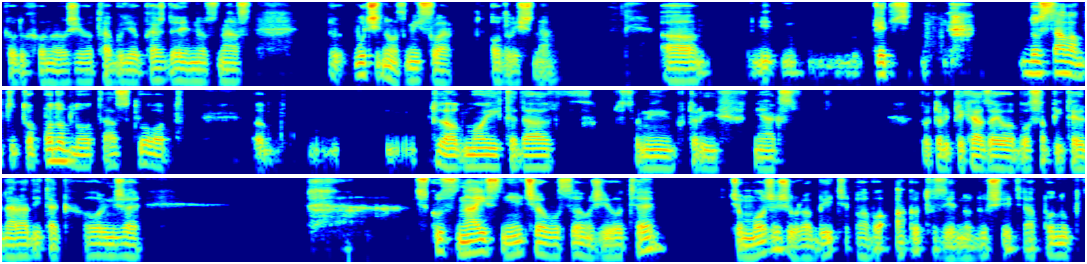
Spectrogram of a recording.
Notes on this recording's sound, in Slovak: pravidelné online stretnutia prostredníctvom ZOOM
